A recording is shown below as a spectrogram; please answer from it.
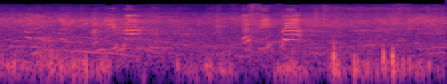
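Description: Children's voices shouting and playing, with two bursts of high, rising calls in the middle; a few low knocks near the end.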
